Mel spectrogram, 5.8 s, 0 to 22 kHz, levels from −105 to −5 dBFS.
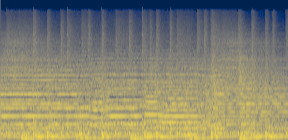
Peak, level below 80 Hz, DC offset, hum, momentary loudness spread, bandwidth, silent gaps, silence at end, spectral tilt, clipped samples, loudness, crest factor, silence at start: -2 dBFS; -30 dBFS; under 0.1%; none; 2 LU; 12 kHz; none; 0 s; -7 dB/octave; under 0.1%; -16 LUFS; 14 dB; 0 s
